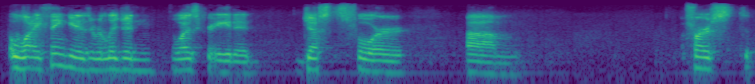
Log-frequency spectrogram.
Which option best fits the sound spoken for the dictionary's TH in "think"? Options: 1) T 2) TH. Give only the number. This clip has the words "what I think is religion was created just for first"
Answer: 2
